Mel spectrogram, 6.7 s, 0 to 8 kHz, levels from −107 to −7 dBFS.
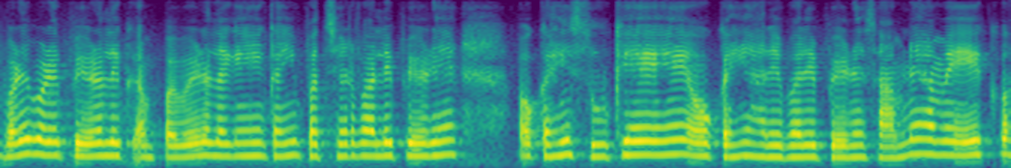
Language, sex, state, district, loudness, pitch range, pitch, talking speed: Hindi, female, Bihar, Vaishali, -16 LUFS, 215-245 Hz, 225 Hz, 220 wpm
